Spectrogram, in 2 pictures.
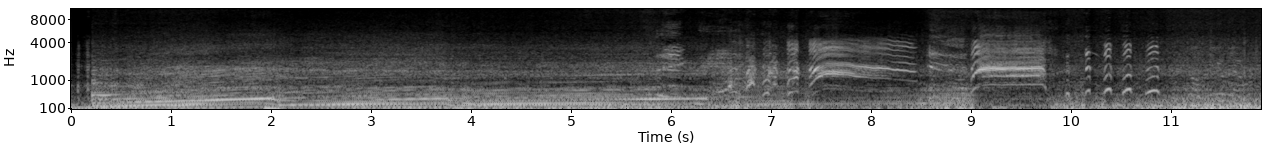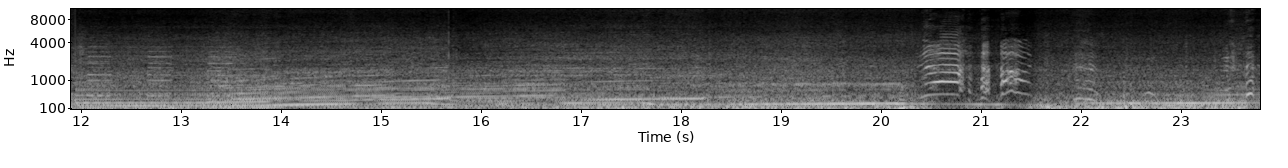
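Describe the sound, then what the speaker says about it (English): Race cars accelerate and rev hard in a street race against an Audi R8, the engine roar continuous and loud throughout, with people shouting and talking over it. "So now we're gonna race against R8 and inshallah we'll win."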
